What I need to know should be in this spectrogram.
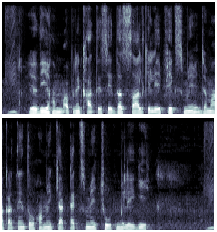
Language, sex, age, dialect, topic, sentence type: Hindi, male, 25-30, Garhwali, banking, question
